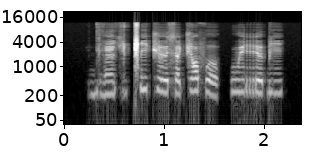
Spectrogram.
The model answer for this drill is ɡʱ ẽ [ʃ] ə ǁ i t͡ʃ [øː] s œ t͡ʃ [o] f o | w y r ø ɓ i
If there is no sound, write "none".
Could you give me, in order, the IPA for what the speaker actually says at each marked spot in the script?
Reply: ç, øː, ɔ

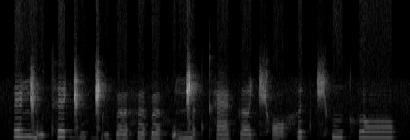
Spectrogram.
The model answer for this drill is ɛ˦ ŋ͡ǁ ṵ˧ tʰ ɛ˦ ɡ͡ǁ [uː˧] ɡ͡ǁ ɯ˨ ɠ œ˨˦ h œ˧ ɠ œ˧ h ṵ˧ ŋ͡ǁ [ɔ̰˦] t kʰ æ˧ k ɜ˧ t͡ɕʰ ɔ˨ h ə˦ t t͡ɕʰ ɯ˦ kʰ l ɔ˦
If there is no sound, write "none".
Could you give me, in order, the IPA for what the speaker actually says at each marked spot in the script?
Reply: uː˧, ə̰˦

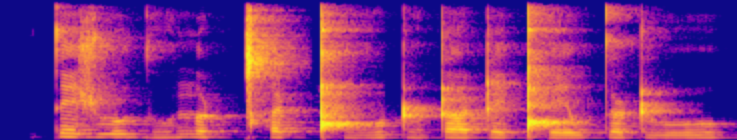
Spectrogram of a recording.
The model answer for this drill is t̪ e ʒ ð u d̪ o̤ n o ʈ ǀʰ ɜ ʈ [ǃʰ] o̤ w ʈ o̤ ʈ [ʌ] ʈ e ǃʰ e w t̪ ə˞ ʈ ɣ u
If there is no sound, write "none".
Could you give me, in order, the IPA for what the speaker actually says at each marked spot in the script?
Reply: ǃʰ, ʌ

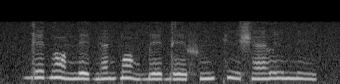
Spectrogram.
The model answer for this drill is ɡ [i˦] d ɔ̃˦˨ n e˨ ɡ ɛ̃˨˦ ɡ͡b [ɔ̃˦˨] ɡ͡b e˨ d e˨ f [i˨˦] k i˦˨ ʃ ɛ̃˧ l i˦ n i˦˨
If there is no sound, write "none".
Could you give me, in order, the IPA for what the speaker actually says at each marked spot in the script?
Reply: e˦, ɔ̃˦˨, ĩ˨˦

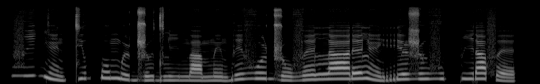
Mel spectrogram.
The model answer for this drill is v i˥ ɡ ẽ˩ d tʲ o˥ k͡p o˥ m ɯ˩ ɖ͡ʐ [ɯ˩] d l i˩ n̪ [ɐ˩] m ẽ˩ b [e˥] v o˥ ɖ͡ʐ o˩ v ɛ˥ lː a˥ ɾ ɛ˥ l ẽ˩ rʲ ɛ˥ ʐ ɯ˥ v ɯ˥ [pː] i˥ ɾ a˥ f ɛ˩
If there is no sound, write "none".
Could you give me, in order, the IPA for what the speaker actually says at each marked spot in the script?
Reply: ɯ˩, a˩, e˥, pː

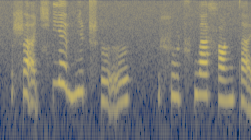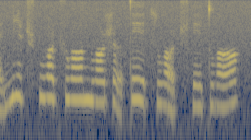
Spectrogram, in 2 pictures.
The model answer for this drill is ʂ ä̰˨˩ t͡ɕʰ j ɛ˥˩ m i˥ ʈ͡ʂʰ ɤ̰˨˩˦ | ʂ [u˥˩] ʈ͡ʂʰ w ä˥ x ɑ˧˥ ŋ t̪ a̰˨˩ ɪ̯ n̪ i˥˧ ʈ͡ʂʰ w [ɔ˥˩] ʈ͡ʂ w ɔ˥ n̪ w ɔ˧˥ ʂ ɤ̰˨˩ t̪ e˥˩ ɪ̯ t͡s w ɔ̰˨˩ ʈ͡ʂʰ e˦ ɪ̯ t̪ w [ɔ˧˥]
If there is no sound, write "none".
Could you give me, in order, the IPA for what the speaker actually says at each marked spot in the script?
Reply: u˧˥, ɔ˥˩, ɔ˧˥

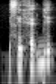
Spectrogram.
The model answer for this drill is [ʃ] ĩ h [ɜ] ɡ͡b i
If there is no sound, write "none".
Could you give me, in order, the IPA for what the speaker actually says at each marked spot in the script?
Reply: s, ɛ

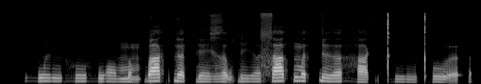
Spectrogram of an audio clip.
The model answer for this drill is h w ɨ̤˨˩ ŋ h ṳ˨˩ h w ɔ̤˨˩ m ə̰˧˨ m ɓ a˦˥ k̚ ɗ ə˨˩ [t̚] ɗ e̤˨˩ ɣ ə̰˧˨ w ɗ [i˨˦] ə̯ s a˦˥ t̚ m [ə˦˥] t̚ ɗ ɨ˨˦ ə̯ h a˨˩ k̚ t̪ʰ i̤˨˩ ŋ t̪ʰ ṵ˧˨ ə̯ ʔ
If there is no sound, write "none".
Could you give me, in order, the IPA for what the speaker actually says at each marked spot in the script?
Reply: t̚, i̤˨˩, ə˦˥

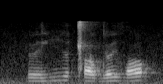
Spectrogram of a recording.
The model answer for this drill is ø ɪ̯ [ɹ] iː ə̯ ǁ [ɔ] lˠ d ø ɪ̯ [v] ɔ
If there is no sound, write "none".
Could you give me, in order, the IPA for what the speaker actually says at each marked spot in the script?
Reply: j, ɔ, v

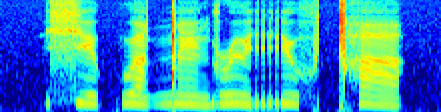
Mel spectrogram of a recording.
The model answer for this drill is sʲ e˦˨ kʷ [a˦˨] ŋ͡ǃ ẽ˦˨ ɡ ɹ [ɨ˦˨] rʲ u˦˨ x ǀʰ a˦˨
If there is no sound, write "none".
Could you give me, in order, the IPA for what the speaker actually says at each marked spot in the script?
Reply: a˦˨, ɨ˦˨

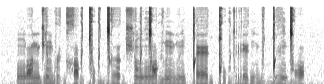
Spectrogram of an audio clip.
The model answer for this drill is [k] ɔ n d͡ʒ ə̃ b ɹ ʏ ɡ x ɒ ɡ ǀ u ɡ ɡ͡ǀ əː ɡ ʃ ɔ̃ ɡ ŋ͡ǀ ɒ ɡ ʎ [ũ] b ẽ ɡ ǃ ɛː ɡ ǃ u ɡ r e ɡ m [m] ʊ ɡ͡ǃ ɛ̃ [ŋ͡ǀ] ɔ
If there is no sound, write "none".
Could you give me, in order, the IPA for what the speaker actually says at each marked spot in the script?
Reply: ŋ, ũ, b, ɡ͡ǀ

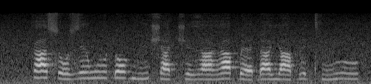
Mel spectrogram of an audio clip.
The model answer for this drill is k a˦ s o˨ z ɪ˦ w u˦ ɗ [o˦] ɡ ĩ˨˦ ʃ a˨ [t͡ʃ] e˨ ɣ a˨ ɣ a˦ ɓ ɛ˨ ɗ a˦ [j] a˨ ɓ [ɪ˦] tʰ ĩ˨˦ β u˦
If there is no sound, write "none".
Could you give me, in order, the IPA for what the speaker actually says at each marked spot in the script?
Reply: ɔ˦, t͡ʃ, j, ɪ˦

